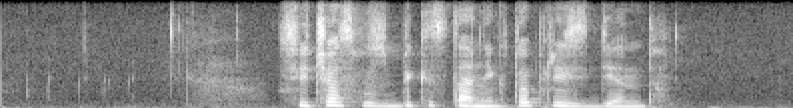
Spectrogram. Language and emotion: Russian, neutral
